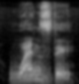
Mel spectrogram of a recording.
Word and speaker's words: Wednesday: it wednesday or wednesday the quick trick is you remove the d sound and you add the z sound here and it becomes wednesday not wednesday so let's do it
